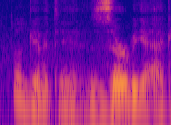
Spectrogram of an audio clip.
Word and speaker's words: Szczerbiak: Szczerbiak, I think is how most people say it. You don't have to, just because you... No, most people say it like I do. Most people that are having a medical are doing that too. You don't, just because you see the S doesn't mean you have to say the S, Mark.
